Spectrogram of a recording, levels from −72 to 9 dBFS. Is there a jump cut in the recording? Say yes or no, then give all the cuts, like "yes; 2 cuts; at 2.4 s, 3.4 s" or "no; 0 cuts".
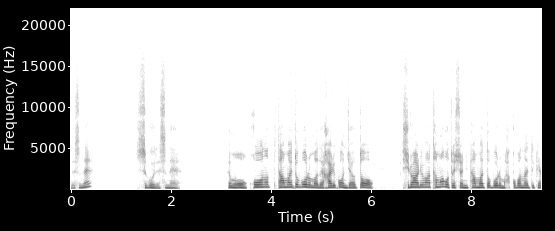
no; 0 cuts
